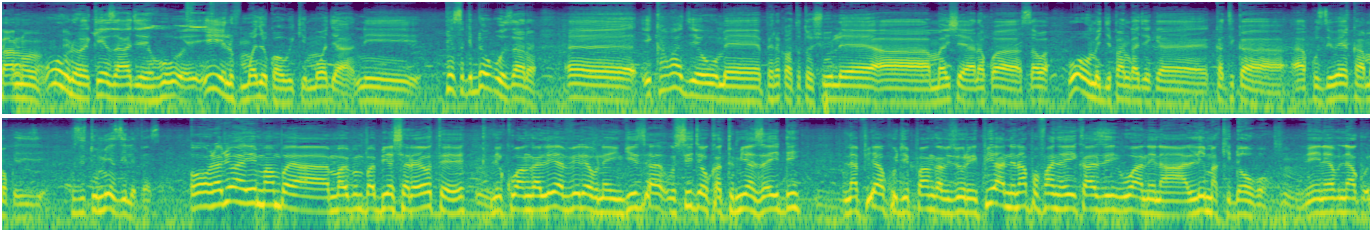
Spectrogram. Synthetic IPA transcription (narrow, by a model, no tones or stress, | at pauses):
tanɔhuɔunawɛkɛzaaʄɛhuiːɛlfumɔʄakwawikim̩mɔʄa̰ni | pɛsakiɗɔɠɔsana | ikawaʄɛumɛpɛlɛkawatɔtɔʃulɛamaiʃajanakuwasawa | huɔumɛʄipaŋɡaaʄɛkatikakuziwɛkaamaku | kuzitumiazilɛpɛsḁ | unaʄuwahiːmambɔjamɓiaʃaɾajɔtɛnikuaŋɡaliavilɛunaiŋɡizausiʄaukatumiazaiɗi | napiakuʄipaŋɡavizuɾipianinap̬ɔfaɲahiːkazihuwaninalimakiɗɔɡɔ̰ | nina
